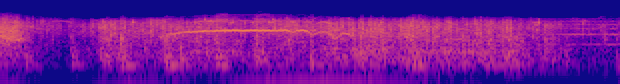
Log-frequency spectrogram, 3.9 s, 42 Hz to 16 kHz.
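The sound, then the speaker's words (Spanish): A horse gives a loud, high whinny midway as a 19th-century horse-drawn carriage sets off, with steady hoof clip-clops and carriage rumble running throughout. “Don Álvaro ordena al cochero. Siga, no se pare. ¡Siga! ¡Ya!”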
